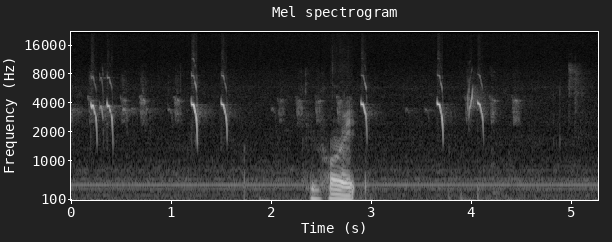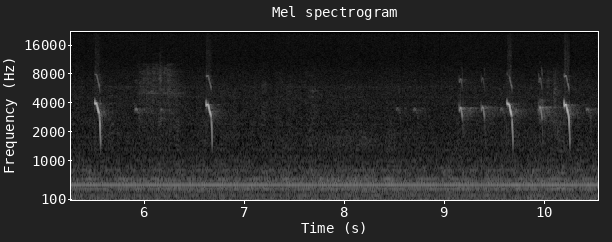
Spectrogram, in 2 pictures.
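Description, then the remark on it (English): A wild bird flying over a net in a swooping flight chitters in a long, irregular run of short, sharp, high-pitched chirps that come in quick clusters, while a person briefly speaks near the start over a steady low hum. “The wild bird just flew over the net and came close, chittering on a swooping flight.”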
